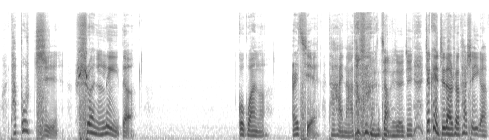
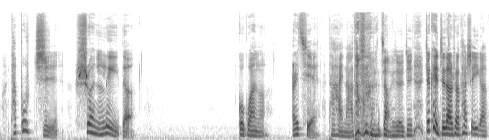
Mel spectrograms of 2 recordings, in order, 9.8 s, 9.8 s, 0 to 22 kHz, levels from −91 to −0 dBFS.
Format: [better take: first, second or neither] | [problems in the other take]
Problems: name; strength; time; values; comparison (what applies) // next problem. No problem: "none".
second | distortion; slight; 8 dB below the speech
